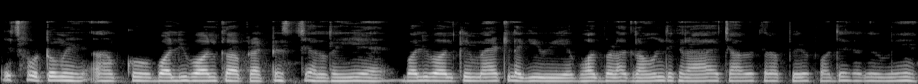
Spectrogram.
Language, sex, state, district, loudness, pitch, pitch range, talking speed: Hindi, female, Maharashtra, Chandrapur, -17 LUFS, 165 Hz, 165-175 Hz, 190 wpm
